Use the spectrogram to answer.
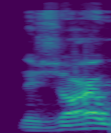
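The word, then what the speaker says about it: Nijjar: So on September 19, 2023, progressive conservative leader Pierre Poilievre accidentally mispronounced Hardeep Singh Najjar's last name. Najjar was a Sikh leader gunned down in Surrey, British Columbia earlier this summer.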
